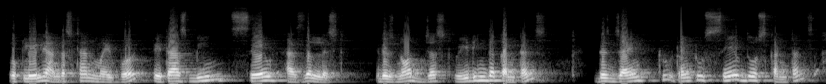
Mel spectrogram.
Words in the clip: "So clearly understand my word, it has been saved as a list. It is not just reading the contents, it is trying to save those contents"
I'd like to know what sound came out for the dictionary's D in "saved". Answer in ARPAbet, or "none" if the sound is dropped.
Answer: D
